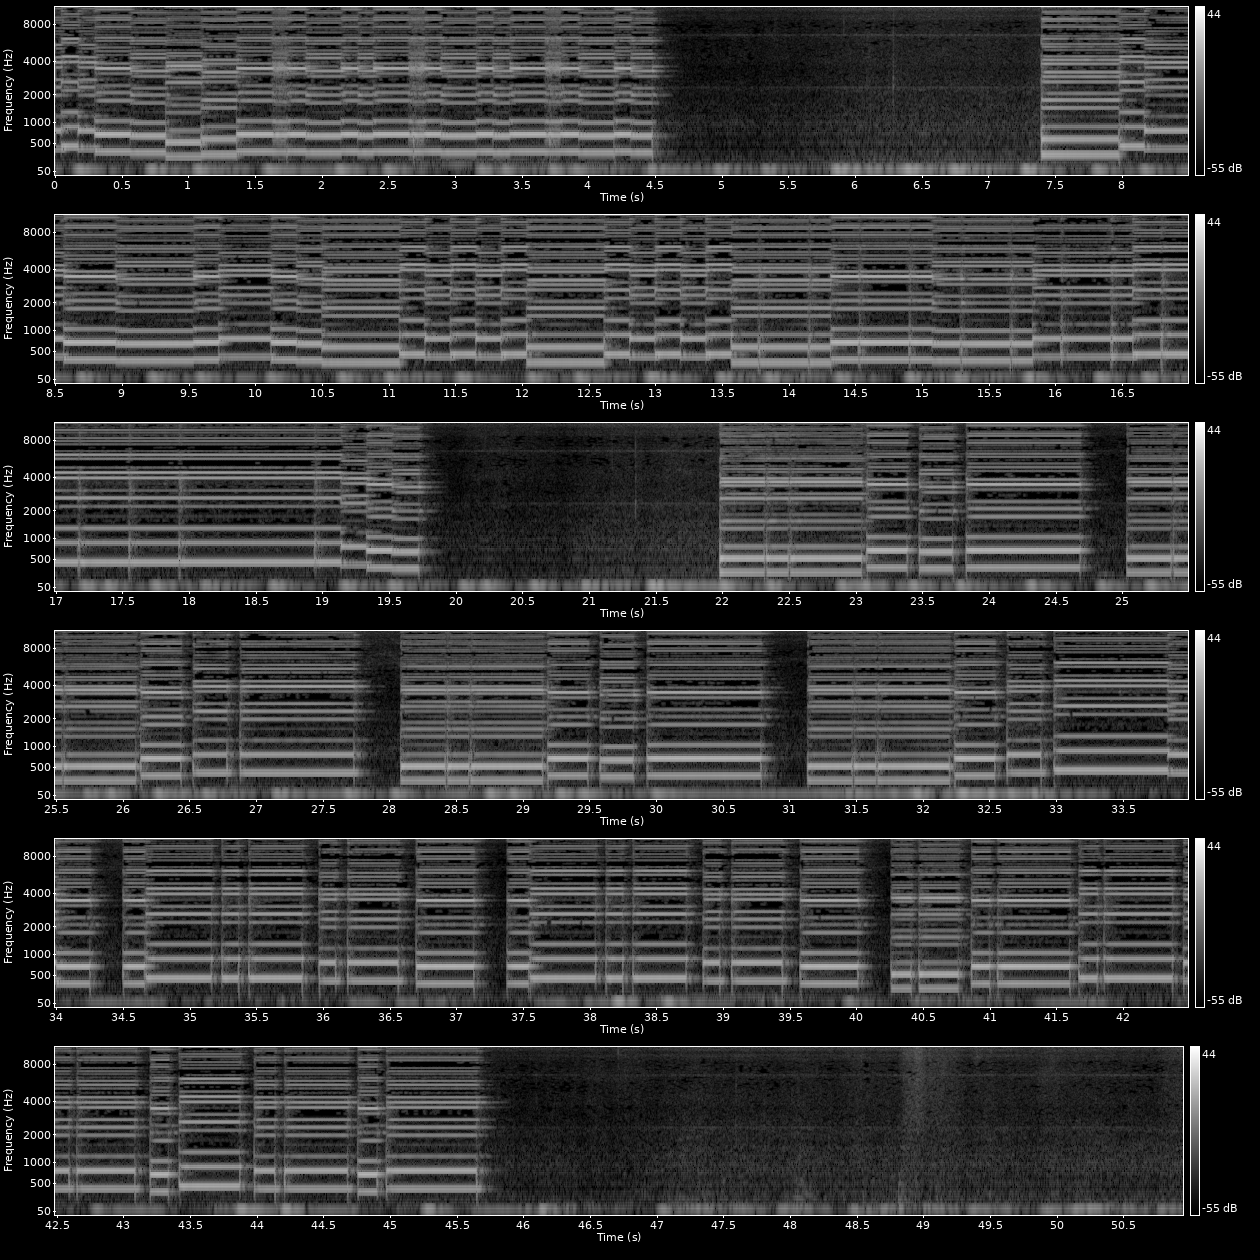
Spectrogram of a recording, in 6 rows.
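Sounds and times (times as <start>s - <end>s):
bus air horns playing a melody: 0.0s - 4.7s, 7.4s - 20.4s, 21.9s - 45.9s.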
